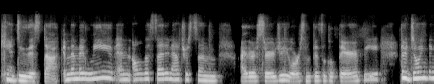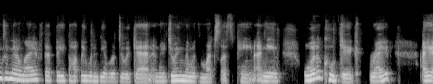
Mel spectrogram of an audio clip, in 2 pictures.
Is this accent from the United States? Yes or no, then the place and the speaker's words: yes; United States; a Jamaican American growing up in the States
